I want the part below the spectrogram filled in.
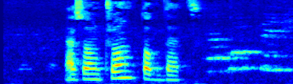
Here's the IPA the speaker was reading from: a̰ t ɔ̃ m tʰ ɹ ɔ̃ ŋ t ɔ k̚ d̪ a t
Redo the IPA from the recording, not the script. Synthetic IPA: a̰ s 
